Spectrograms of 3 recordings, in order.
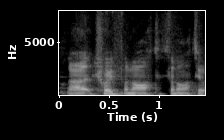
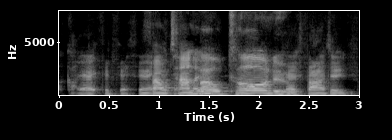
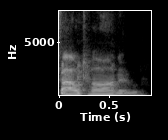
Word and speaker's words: Fautanu: I can't pronounce them right now. Troy Fanato, of course. Fautanu. Exactly. I see. This is why you sounded like a character from Shooting Stars, then, Ant. Fautanu. Yeah. It is Fautanu.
